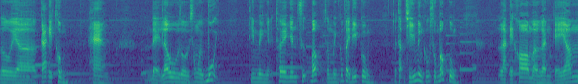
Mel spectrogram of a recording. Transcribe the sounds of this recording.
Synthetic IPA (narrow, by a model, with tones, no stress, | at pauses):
zo˨˩jʔəː˨˩kaː˦˥k̚ːaː˨˦jt̪ʰʊ˨˩ŋ͡m | haː˨˩ŋ | ɗe˧˩lə˧wzo˨˩jsa˧wŋ͡mno˨˩jɓṵ˧˨j | t̪ʰi˨˩mï˨˩ŋ̟la̰ː˧˥jt̪ʰwe˧ɲə˧nsɨ̰˧˨ɓə˦˥wk͡p̚zo˨˩mï˨˩ŋ̟kʊ̰˧˥ŋ͡mfaː˧˩jɗi˧kʊ˨˩ŋ͡m | zo˨˩t̪ʰə̰˧˨mt͡ɕi˨˦mï˨˩ŋ̟kʊ̰˧˥ŋ͡msu˨˦ŋ͡mɓə˦˥k͡p̚kːʊ˨˩ŋ͡m | laː˨˩kaː˨˦jxɔ˧maː˨˩ɣə˨˩nkaː˨˦j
